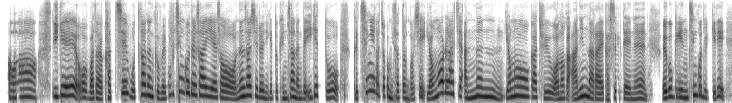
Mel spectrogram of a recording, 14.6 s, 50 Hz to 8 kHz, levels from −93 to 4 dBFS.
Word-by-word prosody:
아 220 +1 -1 0.3
이게 265 +2 +4
어 210 -1 -1
맞아요. 180 -1 0
같이 345 - -1
못하는 275 +1 +2
그 195 -5 -4
외국 180 - -5
친구들 345 -6 0
사이에서는 220 - +3
사실은 250 -7 +1
이게 185 +1 -6
또 195 - -8
괜찮은데 185 0 -1
이게 200 +10 -2
또 205 +2 -1 0.3
그 - - -2
층위가 380 -4 -3
조금 255 -5 -1
있었던 195 -1 -5
것이 155 +1 -5
영어를 295 - +3
하지 320 -6 0
않는 225 0 +2
영어가 240 0 +2
주요 190 -3 -4
언어가 175 0 -2
아닌 240 +10 +3
나라에 170 -5 +1
갔을 160 +6 -4
때에는 170 -1 -3 0.3
외국인 220 0 +2
친구들끼리 245 -4 -2
215 Hz, 330 characters per minute, -17 LUFS, 185-260 Hz, 0.3 s, 이게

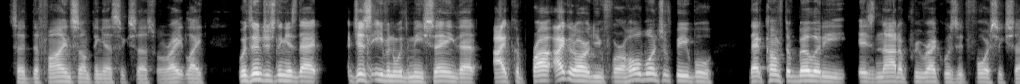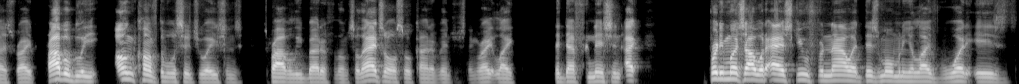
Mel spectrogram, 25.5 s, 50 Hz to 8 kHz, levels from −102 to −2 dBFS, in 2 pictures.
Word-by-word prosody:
to 100 -1 -5
define 110 +5 -2
something 105 -2 -4
as 95 0 -5
successful, 90 -1 -8
right, 100 +2 -1
like, 95 -4 -3 0.4
what's 140 +2 +2
interesting 145 -4 +4
is 135 -4 +2
that 125 -2 +3 0.4
just 155 -1 +4
even 140 -4 0
with 130 -4 -2
me 120 0 -2
saying 125 +1 +1
that 110 -2 +1 0.2
I 115 +1 +6
could 115 - -10
pro 140 +2 +6
I - - +7
could 180 - +1
argue 125 -4 +3
for 120 +1 -3
a - - -3
whole 155 +4 +2
bunch 165 -2 -1
of 140 -2 -11
people 120 -5 -2 0.4
that 130 - +2
comfortability 130 -5 +2 0.2
is 110 -3 -4
not 120 +1 0
a 115 - -1
prerequisite 110 -3 -5
for 110 +4 -5
success, 95 -2 -5
right, 100 0 -3 0.2
probably 135 -6 +5 0.2
uncomfortable 135 - +1
situations, 100 -2 -7 0.3
it's - - -28
probably 105 -3 +1
better 100 0 -3
for 95 - -31
them, 95 -2 -13
so, - - -8
that's 145 +4 +4
also 105 -1 -4
kind 100 -2 -9
of 95 +2 -15
interesting, 90 -1 -18
right, 105 +2 -5
like 100 -3 -5 0.5
the 110 - -5
definition 115 +1 -4
I - - +4 0.9
pretty 180 0 +6
much 175 -2 +3
I 165 - +9
would 150 -2 +4
ask 150 -1 +5
you 155 -1 -3
for 140 0 -7
now 140 0 +2
at 120 -4 -3
this 130 -3 -4
moment 130 -1 -2
in 120 - -6
your 120 - -4
life, 120 -3 -1
what 120 +5 -2
is 110 -5 -6
115 Hz, 170 wpm, -23 LUFS, 105-135 Hz, 0.9 s, I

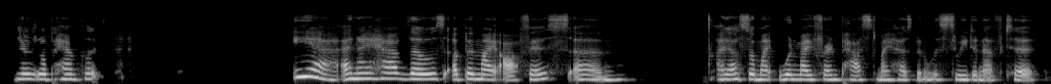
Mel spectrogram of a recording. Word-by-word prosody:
those 250 0 +2
little 240 0 +2
pamphlets. 240 +4 -3 1.9
Yeah, 330 -11 +5
and 255 +3 +4
I 265 - +3
have 265 -1 0
those 245 0 +4
up 225 +2 -1
in 250 -1 +4
my 225 -2 +2
office, 235 - -2
um, 220 -1 -2 0.8
I 230 0 -1
also 240 0 +1
my 220 -2 +1
when 225 +1 +1
my 220 -1 +2
friend 220 0 -1
passed, 215 +2 -6
my 210 0 0
husband 210 +1 -4
was 220 -1 -4
sweet 215 -1 -1
enough 210 0 -4
to 215 0 -1
230 Hz, 150 wpm, -21 LUFS, 215-245 Hz, 1.9 s, Yeah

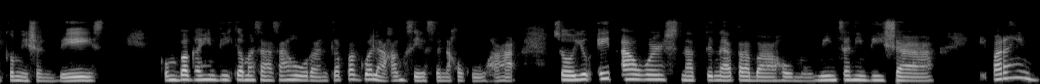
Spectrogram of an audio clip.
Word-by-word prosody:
commission-based, 170 -1 0 0.5
kumbaga 210 +2 +4
hindi 210 -1 +1
ka 210 - +2
masasahuran 200 -2 -1
kapag 210 +2 -3
wala 225 -5 +3
kang 185 +3 -3
sales 175 -1 -3
na 170 - -6
nakukuha. 165 0 -6 0.4
So, 210 -1 +3
yung 230 +1 +3
8 270 +1 +2
hours 225 -1 +3
na 195 - +2
tinatrabaho 185 -2 -1
mo 165 -1 -10
minsan 200 +2 +2
hindi 195 -1 +1
siya 175 -2 0 0.6
parang 270 -2 +1
195 Hz, 125 wpm, -24 LUFS, 175-210 Hz, 0.6 s, kumbaga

